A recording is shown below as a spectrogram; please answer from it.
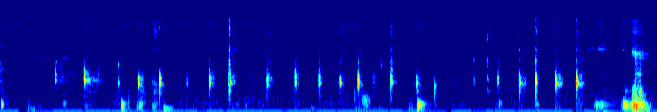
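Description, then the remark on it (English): Someone imitates Rice Krispies crackling in a mouth with water, making a steady run of quick tongue clicks and pops that ends with a louder, breathy smack. “So this, is, like the sound of, this is the sound of um of Rice Krispies in your mouth when there's water.”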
